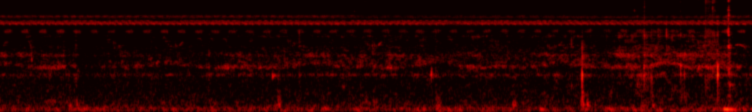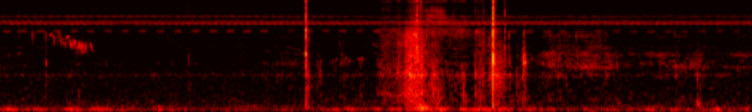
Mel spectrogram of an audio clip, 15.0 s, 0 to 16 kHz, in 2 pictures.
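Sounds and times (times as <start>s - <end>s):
insects trilling: 0.0s - 15.0s
brief rustle: 11.3s - 13.2s.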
